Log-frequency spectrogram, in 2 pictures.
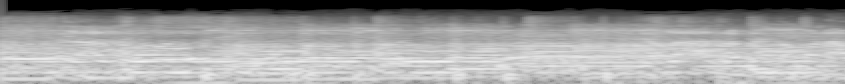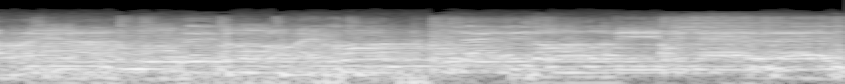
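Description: Live rock band playing a song: electric guitars, bass guitar and a drum kit, loud and continuous.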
